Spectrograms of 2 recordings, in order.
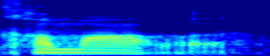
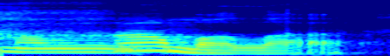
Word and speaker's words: Kamala: mean and starting with they keep calling her Kamala her name is Kamala it's not it's literally three syllables Kamala Harris I don't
